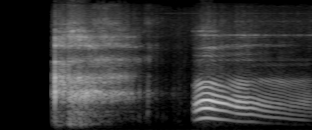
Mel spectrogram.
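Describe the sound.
A slow deep breath during a mindfulness exercise about holding an unlit cigarette: about a second of soft, airy inhaling, then after a pause a longer voiced sighing exhale whose pitch gently falls.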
